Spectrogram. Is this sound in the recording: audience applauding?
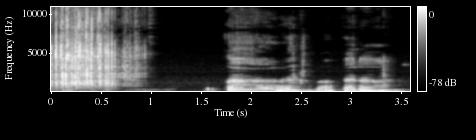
no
